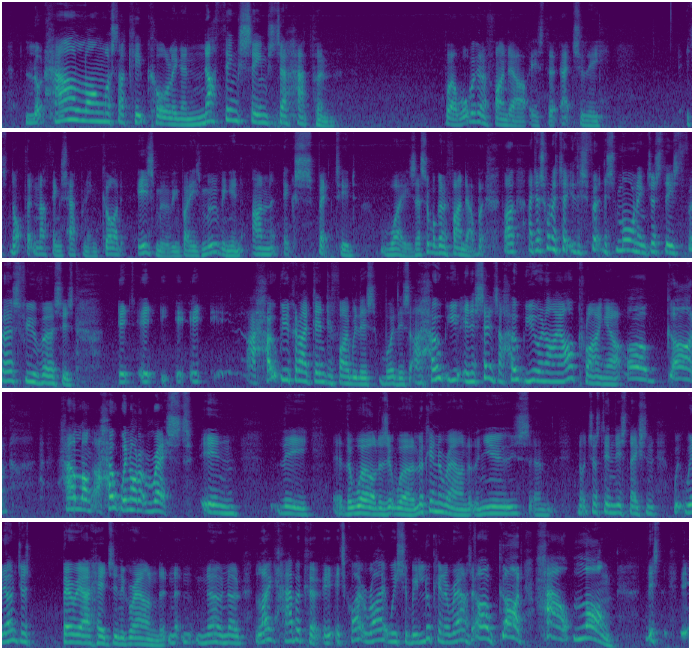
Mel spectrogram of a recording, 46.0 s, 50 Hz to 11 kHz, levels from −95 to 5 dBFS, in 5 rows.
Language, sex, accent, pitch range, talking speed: English, male, British, 170-245 Hz, 190 wpm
